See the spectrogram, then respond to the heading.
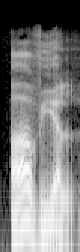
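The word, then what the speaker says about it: അവിയൽ: इसका सही उच्चारण है अवियल।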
